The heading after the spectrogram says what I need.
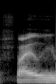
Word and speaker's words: Filey: this channel is that the filey rhymes with Riley yes Andrew Butler that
